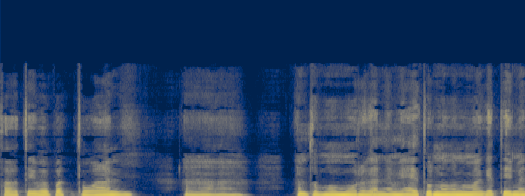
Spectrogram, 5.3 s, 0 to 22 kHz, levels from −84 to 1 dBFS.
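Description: HE-AAC compression, likely, throughout: the treble sounds rebuilt from copied lower bands rather than coded, so s sounds turn gritty and metallic, with nothing above 14.9 kHz, which fits a bitrate near 24 kbps.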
